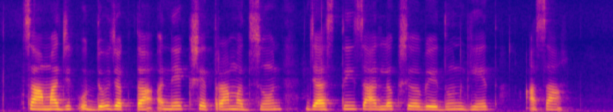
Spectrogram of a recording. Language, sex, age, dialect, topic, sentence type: Marathi, female, 25-30, Southern Konkan, banking, statement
